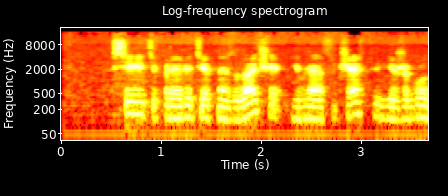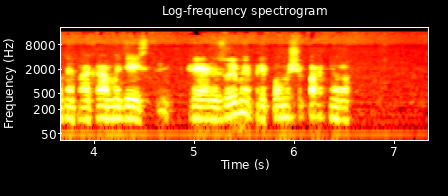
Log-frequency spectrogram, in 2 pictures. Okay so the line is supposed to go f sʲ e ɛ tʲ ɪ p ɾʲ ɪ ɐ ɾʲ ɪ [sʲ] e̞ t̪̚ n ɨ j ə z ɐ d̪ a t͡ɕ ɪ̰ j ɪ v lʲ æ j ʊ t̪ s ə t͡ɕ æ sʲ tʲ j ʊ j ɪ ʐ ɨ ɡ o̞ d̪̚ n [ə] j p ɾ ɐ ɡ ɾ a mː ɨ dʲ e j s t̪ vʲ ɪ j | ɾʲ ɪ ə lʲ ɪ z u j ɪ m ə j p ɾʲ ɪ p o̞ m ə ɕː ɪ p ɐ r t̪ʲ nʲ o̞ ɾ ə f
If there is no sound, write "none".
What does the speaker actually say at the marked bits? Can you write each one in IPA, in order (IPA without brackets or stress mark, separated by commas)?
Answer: tʲ, ə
